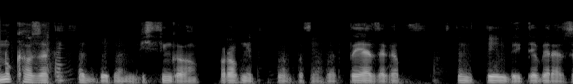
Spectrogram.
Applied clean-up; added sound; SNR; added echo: neural mask model DeepFilterNet 3.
